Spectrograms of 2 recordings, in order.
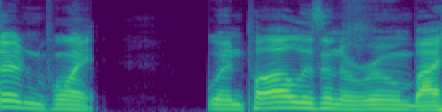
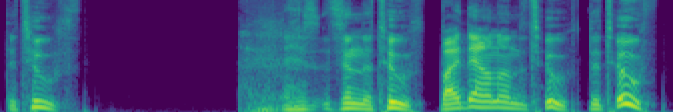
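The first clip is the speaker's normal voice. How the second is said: mock-urgent, louder repetition; mimicked movie line; 4 semitones higher, 8 dB louder than usual. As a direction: hammer the repeated words in mock drama. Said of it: "Just the way that they kept saying it".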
